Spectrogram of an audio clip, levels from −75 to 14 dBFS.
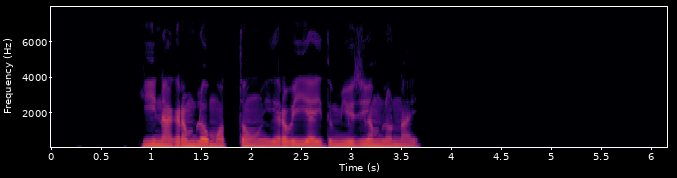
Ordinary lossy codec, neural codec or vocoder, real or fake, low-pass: none; none; real; 7.2 kHz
